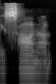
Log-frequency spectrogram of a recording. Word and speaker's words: sauna: thing I love most I found is a sauna or it's actually properly pronounced a sauna uh SAA I like to say Saun we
